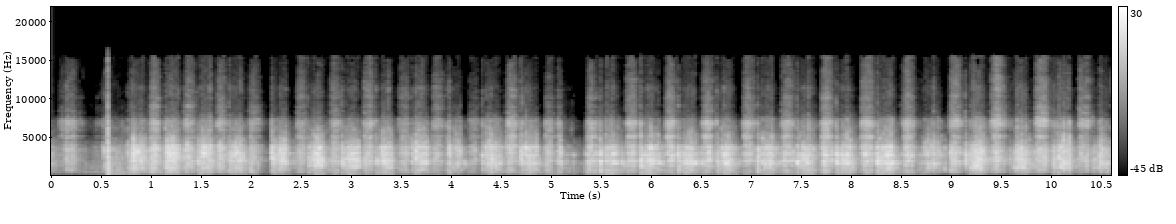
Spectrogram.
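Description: Small garlic chopper mincing garlic cloves in its plastic bowl: a continuous rasping rattle of the blades through the garlic, starting about half a second in, with brief breaks near 2 and 5 seconds.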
